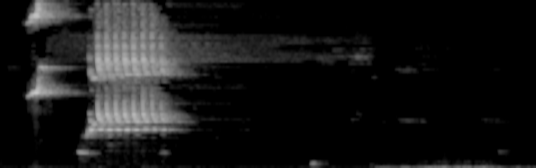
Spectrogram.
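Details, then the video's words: Japanese robin (Erithacus akahige) giving one song: a very high piercing whistle, then a short drop into a rapid metallic trill lasting about a second, followed by quiet low rumbling. "Как поёт Малиновка японская (Erithacus akahige)"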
